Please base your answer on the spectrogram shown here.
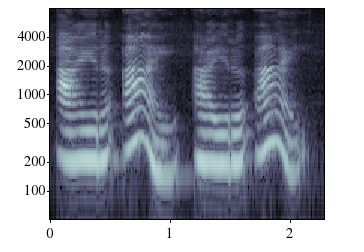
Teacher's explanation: É muito interessante você aprender a ouvir também essa preposição to como r, r, porque muitas vezes ela vem só como uma palavrinha de ligação. Então, ao invés de dizer eye to eye, você diz eye to eye, eye to eye.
